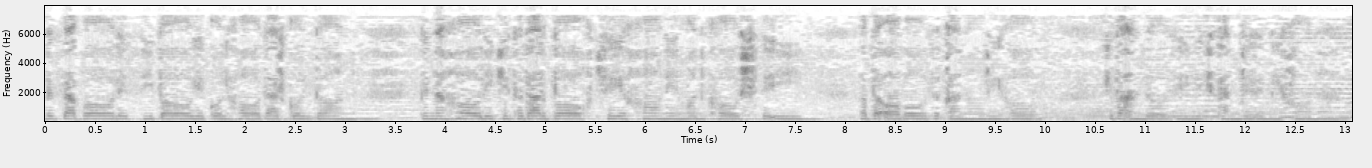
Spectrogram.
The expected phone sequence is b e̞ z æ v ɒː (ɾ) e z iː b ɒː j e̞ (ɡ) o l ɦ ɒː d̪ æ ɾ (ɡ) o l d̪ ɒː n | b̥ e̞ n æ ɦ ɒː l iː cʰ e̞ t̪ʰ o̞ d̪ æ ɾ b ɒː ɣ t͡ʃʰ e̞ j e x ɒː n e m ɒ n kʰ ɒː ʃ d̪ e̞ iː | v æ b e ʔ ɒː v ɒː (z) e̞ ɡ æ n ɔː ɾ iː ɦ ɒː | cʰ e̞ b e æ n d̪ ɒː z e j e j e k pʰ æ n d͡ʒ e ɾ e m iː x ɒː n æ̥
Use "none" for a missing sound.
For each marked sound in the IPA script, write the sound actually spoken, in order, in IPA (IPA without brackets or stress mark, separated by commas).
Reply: l, ɡ, ɡ, z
